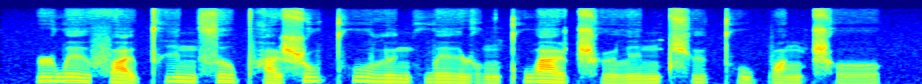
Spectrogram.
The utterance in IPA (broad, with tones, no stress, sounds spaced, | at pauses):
ɻ w e˥˨ ɪ̯ f a̰˨˩ ɪ̯ t̪ʰ i˥˨ n s ɹ̩˥˨ pʰ a˩ ɪ̯ ʂ u˦ t̪ʰ u˥˨ l y˥˨ n f w e˥˨ ɪ̯ ɻ ɤ˨˦ ŋ t̪ʰ w a˥˨ ɪ̯ ʈ͡ʂʰ ɻ̩˩ l i˨˦ n t͡ɕʰ y˨˦ t̪ʰ ṵ˨˩ p ɑ˨˦ ŋ ʈ͡ʂʰ ɤ˨˦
